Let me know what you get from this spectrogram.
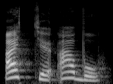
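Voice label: "аттьӧ абу" Komi, female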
